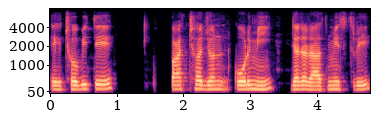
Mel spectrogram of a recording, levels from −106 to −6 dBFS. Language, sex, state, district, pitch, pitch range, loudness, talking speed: Bengali, male, West Bengal, Dakshin Dinajpur, 140 Hz, 140-150 Hz, -18 LUFS, 85 wpm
